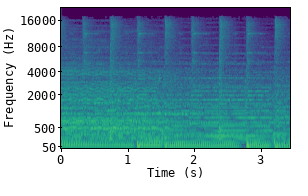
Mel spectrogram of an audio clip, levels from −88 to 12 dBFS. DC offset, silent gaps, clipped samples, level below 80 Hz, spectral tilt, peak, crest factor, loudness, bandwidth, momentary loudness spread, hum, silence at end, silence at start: under 0.1%; none; under 0.1%; -26 dBFS; -5.5 dB/octave; -8 dBFS; 14 dB; -21 LUFS; 18 kHz; 3 LU; none; 0 s; 0 s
